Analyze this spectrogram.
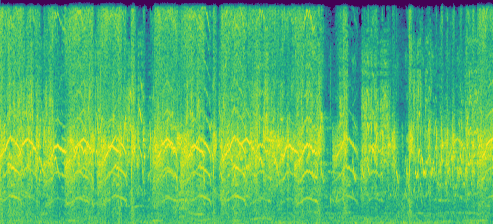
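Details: Rapid series of loud, high, arching chirps from a Brown-throated sunbird lure recording meant to attract wild birds, repeated almost without pause with a few short breaks, very strong and harsh.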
